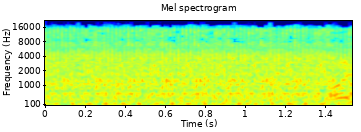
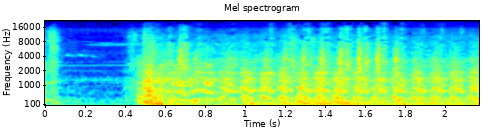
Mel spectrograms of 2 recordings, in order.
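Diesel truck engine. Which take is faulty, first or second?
second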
